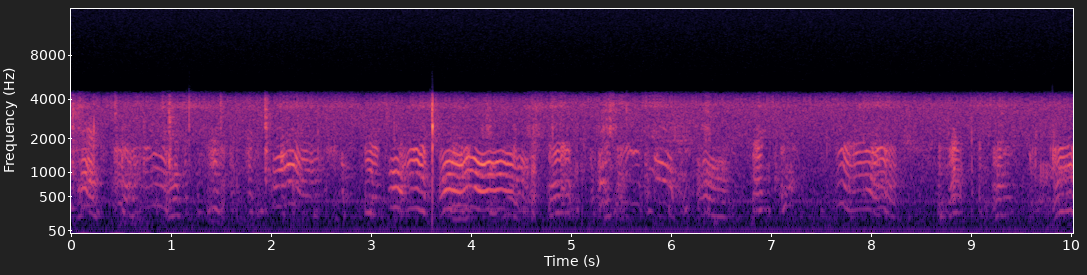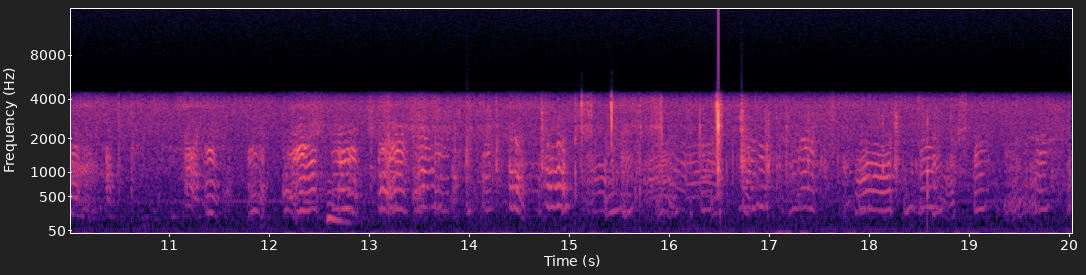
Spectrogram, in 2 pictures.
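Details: Gracie's Great Dane pups at one week of age, filmed in 2012, keep up a continuous chorus of high, quavering whimpers and yelps, dense and overlapping throughout, louder in the first few seconds, over a faint steady hum.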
